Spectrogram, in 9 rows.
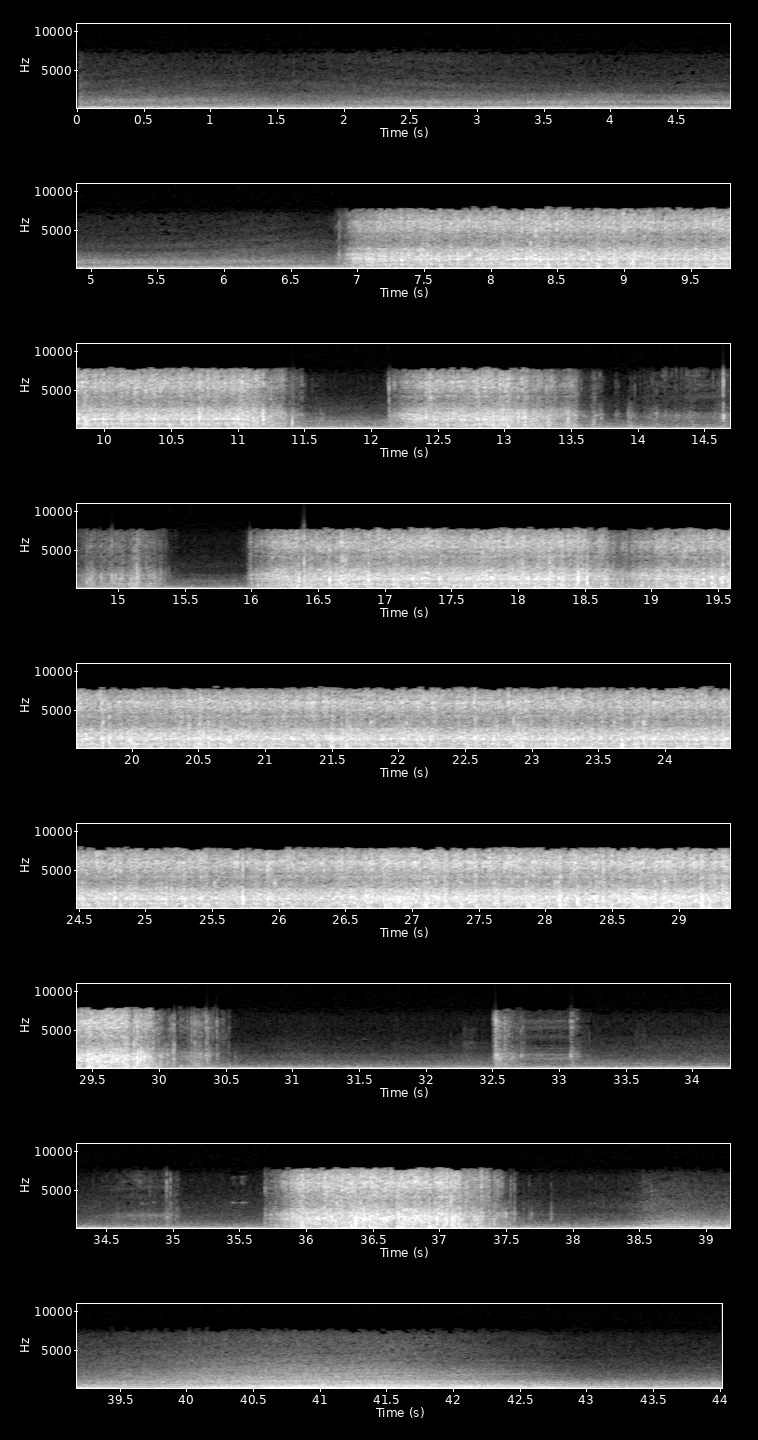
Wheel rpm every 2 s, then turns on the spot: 0, 0, 0, 70, 150, 90, 60, 10, 130, 110, 160, 160, 160, 190, 190, 10, 0, 20, 120, 0, 0, 0.
none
